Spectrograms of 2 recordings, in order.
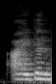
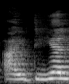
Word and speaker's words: ideal: पर काफी ध्यान दीजिए आई डी ई ए एल आइडल नहीं है आइडियल है अ का साउंड आना चाहिए आइडियल जबकि आईडी ओ एल आइडल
